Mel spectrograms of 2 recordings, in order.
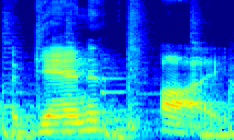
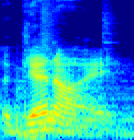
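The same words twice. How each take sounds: First: The two words are said separately. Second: The two words are joined smoothly together. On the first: The speaker calls it wrong. "Ele não fala again I" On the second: The speaker calls it right. "ele fala again I"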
